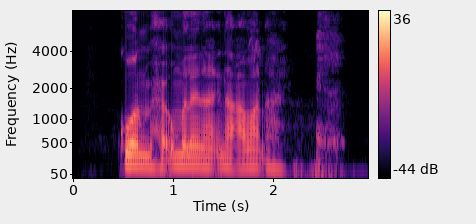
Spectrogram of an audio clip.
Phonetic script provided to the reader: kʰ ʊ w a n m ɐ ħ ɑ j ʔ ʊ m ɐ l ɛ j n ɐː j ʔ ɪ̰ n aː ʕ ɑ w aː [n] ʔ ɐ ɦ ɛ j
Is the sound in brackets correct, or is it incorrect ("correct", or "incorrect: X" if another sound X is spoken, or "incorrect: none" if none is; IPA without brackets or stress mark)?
correct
